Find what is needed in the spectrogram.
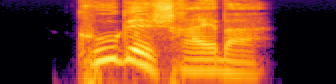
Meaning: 1. ballpoint pen, biro 2. biro ink
- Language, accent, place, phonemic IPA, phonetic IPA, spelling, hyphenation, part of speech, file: German, Germany, Berlin, /ˈkuːɡəlˌʃraɪ̯bər/, [ˈkuːɡl̩ˌʃʁaɪ̯bɐ], Kugelschreiber, Ku‧gel‧schrei‧ber, noun, De-Kugelschreiber.ogg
